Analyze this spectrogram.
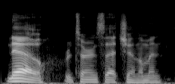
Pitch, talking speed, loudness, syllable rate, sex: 110 Hz, 135 wpm, -21 LUFS, 4.8 syllables/s, male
